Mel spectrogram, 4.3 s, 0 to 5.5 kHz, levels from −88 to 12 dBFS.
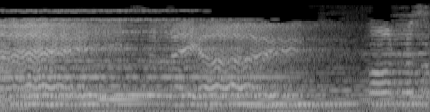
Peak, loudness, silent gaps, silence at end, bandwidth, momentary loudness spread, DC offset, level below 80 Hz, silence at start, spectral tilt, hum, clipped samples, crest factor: -6 dBFS; -22 LUFS; none; 0 s; 5 kHz; 12 LU; under 0.1%; -46 dBFS; 0 s; -8.5 dB/octave; none; under 0.1%; 18 dB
